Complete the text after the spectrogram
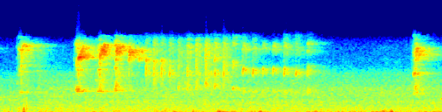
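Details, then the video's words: Cheerfully chirping pet lovebird: a quick chattering cluster of high, thin chirps trails off, then one more sharp chirp follows after a pause, over soft low room noise. "My cute Romeo is chirping happily."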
